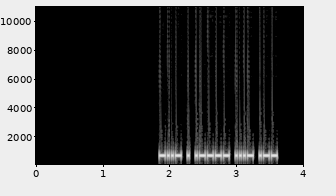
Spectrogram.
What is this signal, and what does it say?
Morse code, heard as a keyed tone, about 40 wpm, 700 Hz. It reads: XE1VW
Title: DXCC-100 Call Signs - 5 Characters - 40wpm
